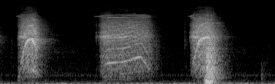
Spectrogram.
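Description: A Milwaukee M12 FUEL hammer drill/driver with its clutch set to 16 drives 1 1/4 inch wood screws, making three short, close whirring bursts separated by brief pauses.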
